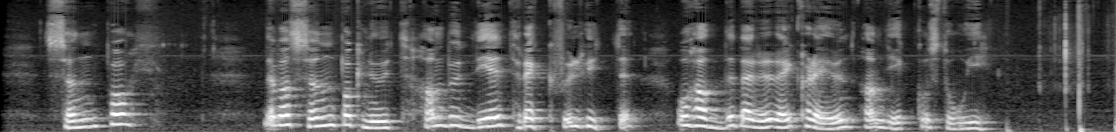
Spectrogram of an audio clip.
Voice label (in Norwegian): sønd på, Numedalsmål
